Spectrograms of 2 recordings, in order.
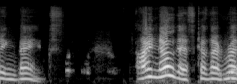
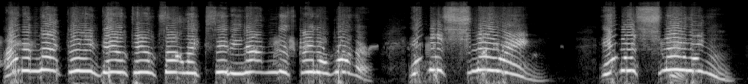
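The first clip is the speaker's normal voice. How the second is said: loud angry rant; 10 semitones higher, 4 dB louder than usual. Acted. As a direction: rant at him, pitch way up. Acted rant at scam caller.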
